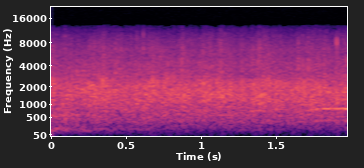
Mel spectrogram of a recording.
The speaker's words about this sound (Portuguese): Vamos aplaudir, vamos aplaudir. Olha a multidão que está chegando. Vamos aplaudir mais.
